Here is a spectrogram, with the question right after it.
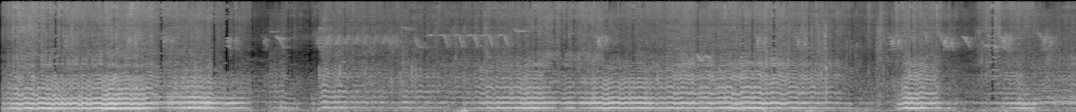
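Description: Bees buzz in a steady, low droning hum that swells and fades as they move close and away.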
